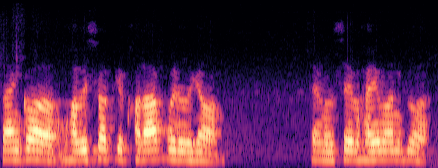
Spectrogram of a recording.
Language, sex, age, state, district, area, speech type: Odia, male, 30-45, Odisha, Balangir, urban, spontaneous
